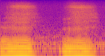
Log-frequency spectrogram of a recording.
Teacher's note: Pronunciando la V, que es la V en castellano, pronunciada bien, hay que pronunciarla fricativa, es decir, haciendo el sonido este V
